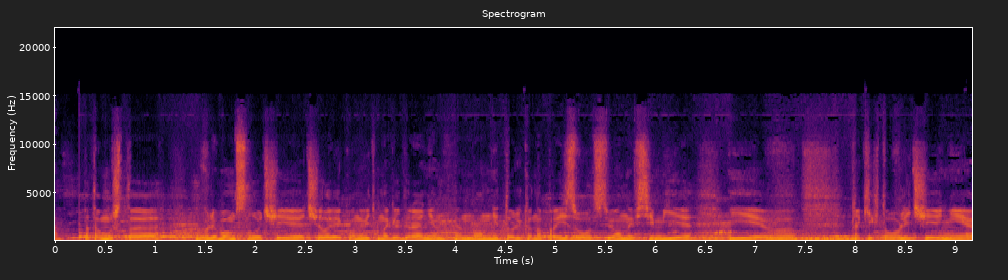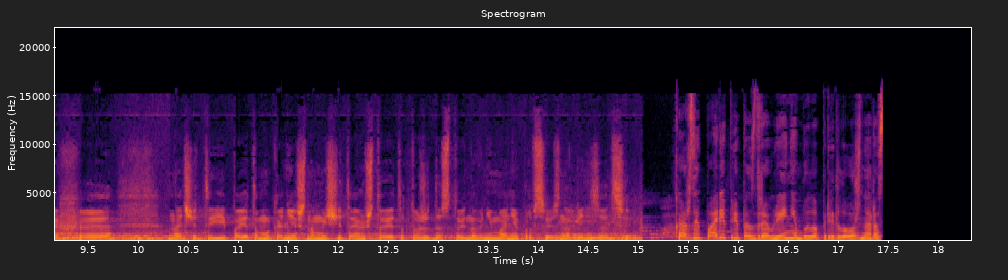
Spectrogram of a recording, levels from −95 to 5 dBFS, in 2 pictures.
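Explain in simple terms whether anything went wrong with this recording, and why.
Near 17.44 s the sound stops abruptly mid-flow and falls to dead silence: a cut-off end, where the final stretch of audio was never written or played.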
